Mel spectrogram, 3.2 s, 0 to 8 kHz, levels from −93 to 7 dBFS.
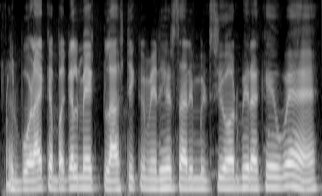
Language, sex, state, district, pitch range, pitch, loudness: Hindi, male, Jharkhand, Garhwa, 135-150 Hz, 145 Hz, -11 LUFS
